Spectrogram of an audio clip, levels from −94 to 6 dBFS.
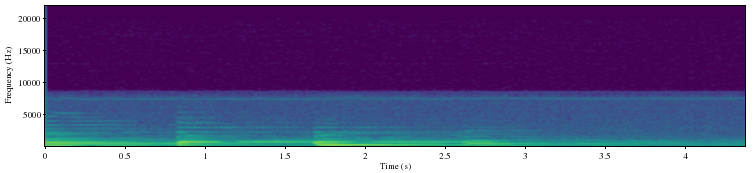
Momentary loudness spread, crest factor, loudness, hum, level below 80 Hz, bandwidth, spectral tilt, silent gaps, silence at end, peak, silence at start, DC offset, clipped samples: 21 LU; 16 dB; -21 LUFS; none; -50 dBFS; 8.4 kHz; -7 dB/octave; none; 0 s; -4 dBFS; 0 s; under 0.1%; under 0.1%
